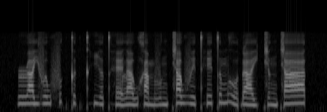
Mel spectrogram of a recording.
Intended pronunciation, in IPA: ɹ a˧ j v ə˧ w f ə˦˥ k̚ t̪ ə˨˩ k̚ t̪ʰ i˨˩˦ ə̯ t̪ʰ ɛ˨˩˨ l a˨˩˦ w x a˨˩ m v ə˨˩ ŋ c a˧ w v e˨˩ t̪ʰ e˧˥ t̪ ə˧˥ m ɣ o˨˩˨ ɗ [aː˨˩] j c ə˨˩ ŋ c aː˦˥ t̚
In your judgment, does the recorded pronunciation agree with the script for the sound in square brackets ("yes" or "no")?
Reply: yes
